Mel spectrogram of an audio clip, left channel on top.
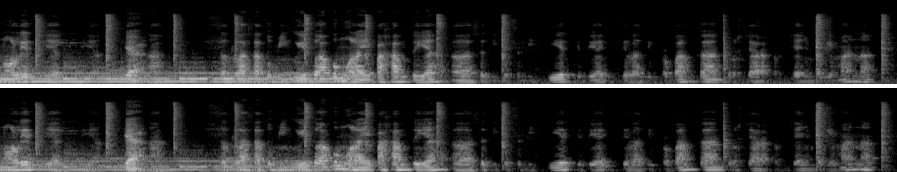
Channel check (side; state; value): left; noise; rumble, 29 dB below the sound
